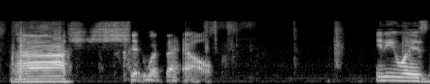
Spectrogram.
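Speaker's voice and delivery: ordinary talk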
